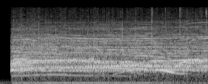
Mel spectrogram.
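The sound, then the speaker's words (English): Loud crowd cheering and whooping erupts at the Apple store on Fifth Avenue in New York City as Tim Cook arrives for a new iPhone launch. The cheering starts suddenly and holds steady throughout. “Well, cheers. Early this morning in New York City as Tim Cook turned up at the Apple store on Fifth Avenue with the new iPhones.”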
